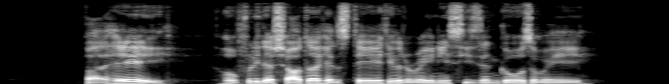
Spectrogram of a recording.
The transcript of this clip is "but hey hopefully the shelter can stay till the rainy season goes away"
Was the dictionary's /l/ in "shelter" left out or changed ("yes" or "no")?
yes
